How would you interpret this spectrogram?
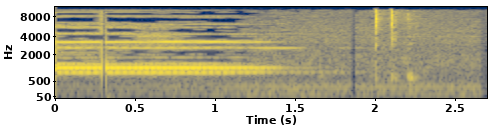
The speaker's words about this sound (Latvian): Lūdzu zvanu balsosim par 154. deputātu Orlova priekšlikumu.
